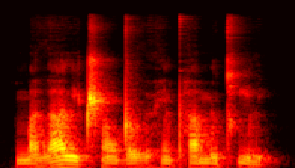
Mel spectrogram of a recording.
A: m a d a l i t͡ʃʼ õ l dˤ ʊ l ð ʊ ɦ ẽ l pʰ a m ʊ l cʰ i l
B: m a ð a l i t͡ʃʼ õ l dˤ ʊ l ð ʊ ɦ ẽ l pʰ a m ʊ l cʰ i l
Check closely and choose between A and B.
B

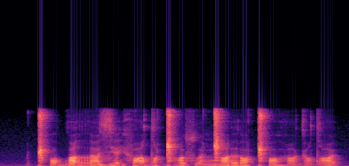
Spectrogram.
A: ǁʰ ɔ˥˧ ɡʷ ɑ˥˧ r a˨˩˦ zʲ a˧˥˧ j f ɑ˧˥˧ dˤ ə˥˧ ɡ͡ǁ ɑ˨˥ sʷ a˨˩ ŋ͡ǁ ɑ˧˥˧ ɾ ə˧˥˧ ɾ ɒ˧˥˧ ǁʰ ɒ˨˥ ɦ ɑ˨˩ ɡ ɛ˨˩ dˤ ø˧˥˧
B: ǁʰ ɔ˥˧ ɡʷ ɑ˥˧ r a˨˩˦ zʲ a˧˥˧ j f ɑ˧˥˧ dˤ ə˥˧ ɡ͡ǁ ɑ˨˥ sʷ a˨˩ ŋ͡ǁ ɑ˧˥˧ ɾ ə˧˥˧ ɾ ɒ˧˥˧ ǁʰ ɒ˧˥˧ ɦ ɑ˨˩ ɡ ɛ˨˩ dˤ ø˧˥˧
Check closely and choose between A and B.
A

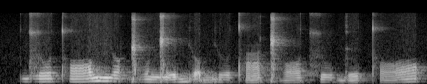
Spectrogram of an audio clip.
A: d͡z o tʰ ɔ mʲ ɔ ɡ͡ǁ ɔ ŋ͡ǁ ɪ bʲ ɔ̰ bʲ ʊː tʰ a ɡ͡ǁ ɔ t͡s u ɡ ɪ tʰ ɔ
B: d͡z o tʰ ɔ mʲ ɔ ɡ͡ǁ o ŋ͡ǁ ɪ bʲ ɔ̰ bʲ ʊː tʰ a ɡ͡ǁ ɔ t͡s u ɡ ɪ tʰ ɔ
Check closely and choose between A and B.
B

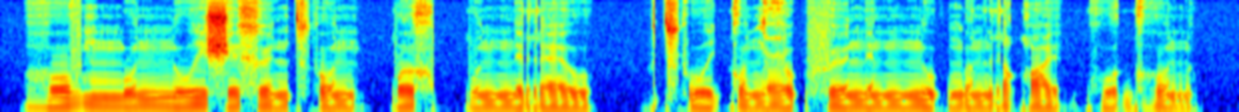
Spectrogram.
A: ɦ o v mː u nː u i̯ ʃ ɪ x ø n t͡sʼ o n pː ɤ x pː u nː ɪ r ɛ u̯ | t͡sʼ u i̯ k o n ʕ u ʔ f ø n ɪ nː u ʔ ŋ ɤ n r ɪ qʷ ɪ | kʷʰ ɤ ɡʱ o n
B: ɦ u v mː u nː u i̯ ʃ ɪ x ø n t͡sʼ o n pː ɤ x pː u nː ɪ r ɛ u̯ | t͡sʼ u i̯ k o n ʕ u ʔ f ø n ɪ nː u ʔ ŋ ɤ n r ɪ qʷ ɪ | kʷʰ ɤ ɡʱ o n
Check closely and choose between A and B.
A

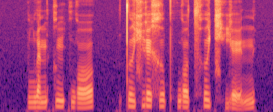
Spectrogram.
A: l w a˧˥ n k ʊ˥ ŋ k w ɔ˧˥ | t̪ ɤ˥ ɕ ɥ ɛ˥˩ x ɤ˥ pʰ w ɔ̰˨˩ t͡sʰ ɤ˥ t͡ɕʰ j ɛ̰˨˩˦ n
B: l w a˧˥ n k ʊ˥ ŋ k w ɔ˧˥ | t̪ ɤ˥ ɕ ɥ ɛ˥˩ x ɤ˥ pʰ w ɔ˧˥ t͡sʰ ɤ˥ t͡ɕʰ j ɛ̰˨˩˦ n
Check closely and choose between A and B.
B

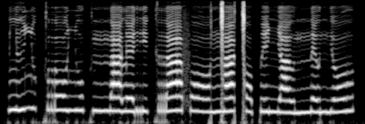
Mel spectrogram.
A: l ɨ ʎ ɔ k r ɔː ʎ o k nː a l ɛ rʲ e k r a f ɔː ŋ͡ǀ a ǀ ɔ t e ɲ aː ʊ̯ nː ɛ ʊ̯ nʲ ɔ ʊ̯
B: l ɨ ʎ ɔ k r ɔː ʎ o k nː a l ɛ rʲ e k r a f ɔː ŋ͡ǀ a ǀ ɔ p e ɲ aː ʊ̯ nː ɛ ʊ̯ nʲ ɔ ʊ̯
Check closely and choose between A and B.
B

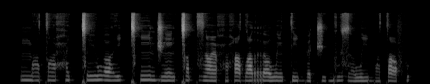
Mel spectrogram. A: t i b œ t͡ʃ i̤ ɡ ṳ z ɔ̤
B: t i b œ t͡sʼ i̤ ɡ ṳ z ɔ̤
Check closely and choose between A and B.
A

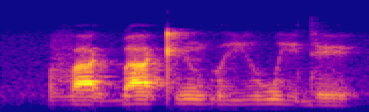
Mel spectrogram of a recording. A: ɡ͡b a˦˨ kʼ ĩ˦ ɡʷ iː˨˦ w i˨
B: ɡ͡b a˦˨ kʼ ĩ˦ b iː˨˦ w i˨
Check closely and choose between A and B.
A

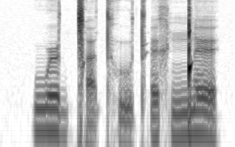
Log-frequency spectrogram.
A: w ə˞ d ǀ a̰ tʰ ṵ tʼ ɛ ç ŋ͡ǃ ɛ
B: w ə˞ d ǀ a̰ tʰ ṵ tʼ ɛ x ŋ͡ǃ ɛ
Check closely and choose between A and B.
B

